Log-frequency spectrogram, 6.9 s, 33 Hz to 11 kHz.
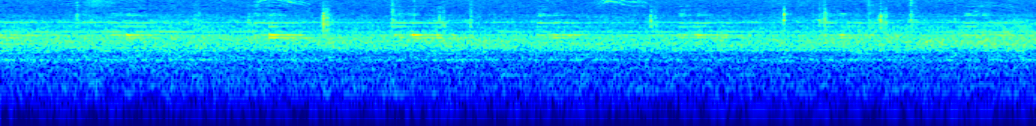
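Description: Union Pacific freight train approaching at slow speed behind GE C44-9W and EMD SD60M diesel locomotives, giving a steady engine and rolling rumble, with a couple of brief clicks about two and three seconds in.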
